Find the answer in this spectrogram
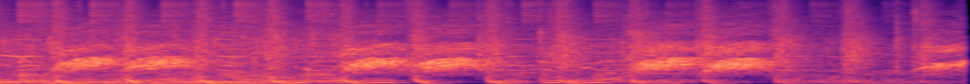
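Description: Upbeat theme music with a steady beat and bass, over which a studio audience shouts in unison in paired two-syllable bursts about every two seconds, cheering and chanting along.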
